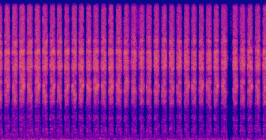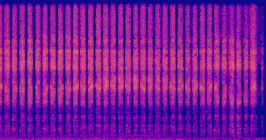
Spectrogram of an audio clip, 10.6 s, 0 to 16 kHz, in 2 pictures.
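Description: A D2 steel knife is drawn back and forth across a sharpening stone in a fast, even rhythm of gritty strokes while a burr is being worked up, close and quiet, with one brief pause.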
